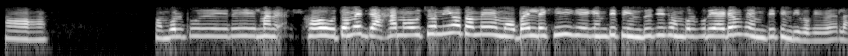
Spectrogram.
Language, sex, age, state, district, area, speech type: Odia, female, 18-30, Odisha, Balasore, rural, conversation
